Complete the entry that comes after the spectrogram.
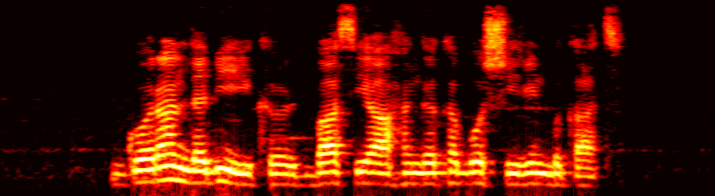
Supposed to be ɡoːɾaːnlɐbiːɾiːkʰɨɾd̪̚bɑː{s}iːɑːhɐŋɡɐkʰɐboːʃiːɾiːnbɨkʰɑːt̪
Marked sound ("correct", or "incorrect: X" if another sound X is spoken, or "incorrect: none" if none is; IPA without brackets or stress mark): correct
